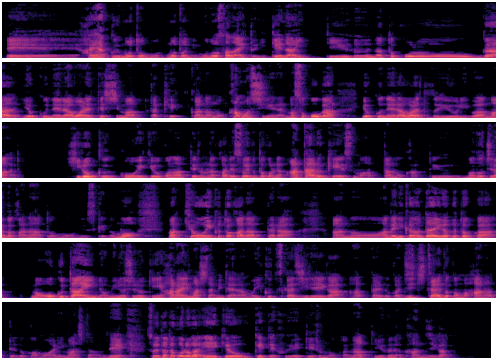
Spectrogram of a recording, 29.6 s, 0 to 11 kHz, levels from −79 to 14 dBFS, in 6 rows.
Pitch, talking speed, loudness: 130 Hz, 455 characters per minute, -25 LUFS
